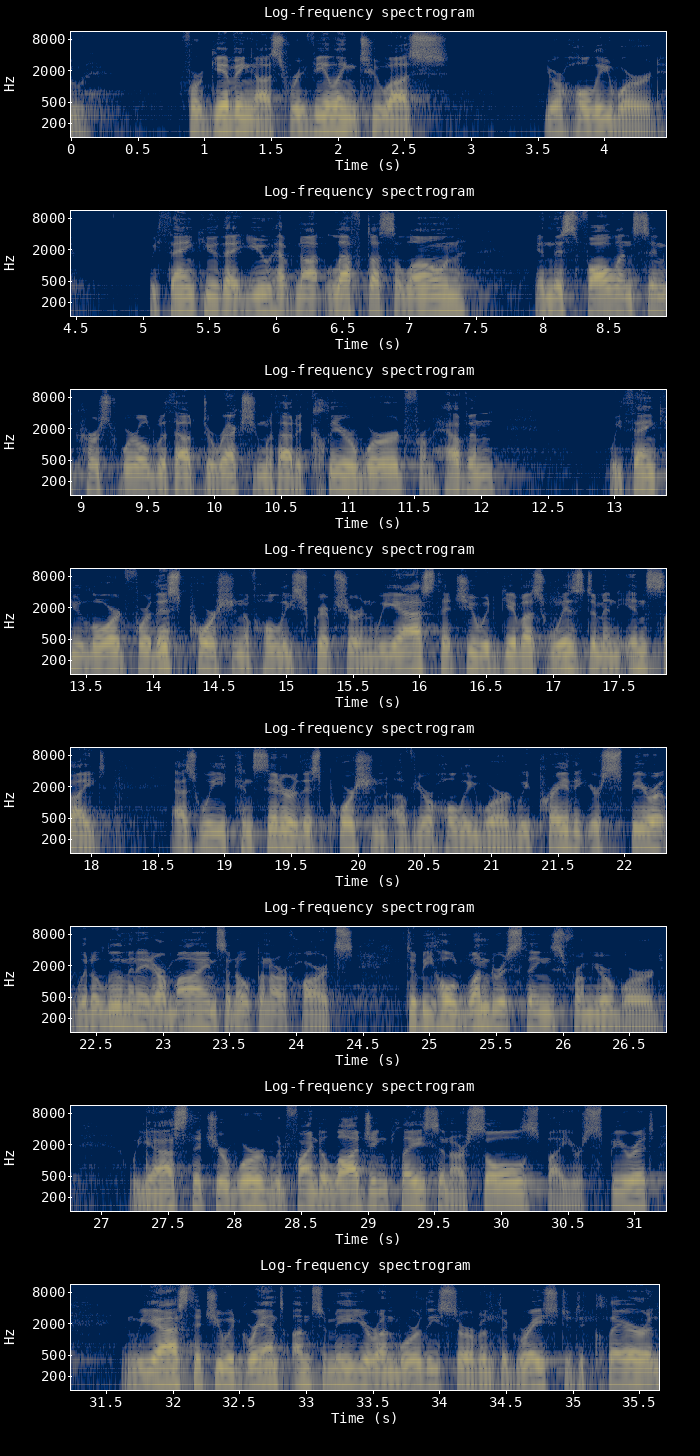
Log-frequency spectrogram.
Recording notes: preached at Grace Orthodox Presbyterian Church in Sewickley, PA, during the morning Worship Service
